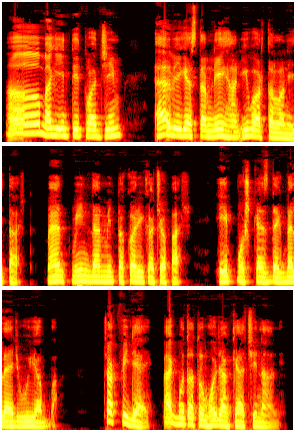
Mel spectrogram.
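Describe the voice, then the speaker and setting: A man voicing an excitable, self-assured male veterinary surgeon in an audiobook reading, with boastful, exclaiming delivery. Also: medium pitch, vocal fry, lightly acted. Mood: eager.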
